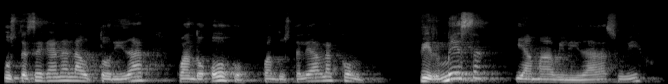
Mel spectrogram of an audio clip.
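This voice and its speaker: Male speaker, mellow dark voice, emphatic teaching talk for parents. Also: mid-range voice, very animated, moderate pace. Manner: earnest, emphatic, repeats key points.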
